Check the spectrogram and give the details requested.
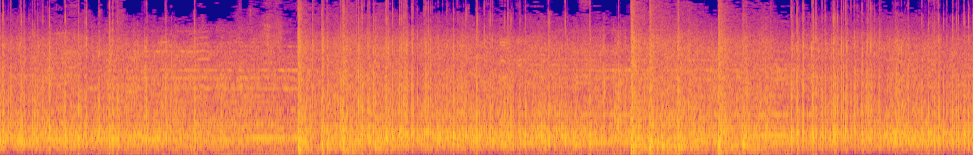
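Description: Fireworks display: aerial shells bursting and ground mines and fountains firing in quick succession, with dense crackling throughout. Sharp bangs stand out about two seconds in and again near five seconds.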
